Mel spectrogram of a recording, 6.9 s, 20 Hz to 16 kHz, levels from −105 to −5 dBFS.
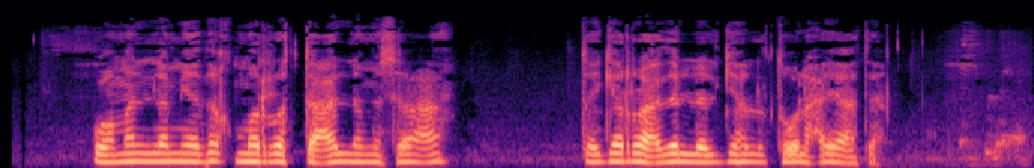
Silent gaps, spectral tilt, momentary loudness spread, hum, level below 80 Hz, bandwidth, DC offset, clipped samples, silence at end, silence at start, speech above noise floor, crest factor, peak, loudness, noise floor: none; -7.5 dB/octave; 11 LU; none; -66 dBFS; 9.4 kHz; under 0.1%; under 0.1%; 0.1 s; 0.6 s; 42 dB; 18 dB; -4 dBFS; -22 LUFS; -63 dBFS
